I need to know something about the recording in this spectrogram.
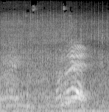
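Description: Indistinct voices talking, with a short talking burst near the end, over a steady low rumble.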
